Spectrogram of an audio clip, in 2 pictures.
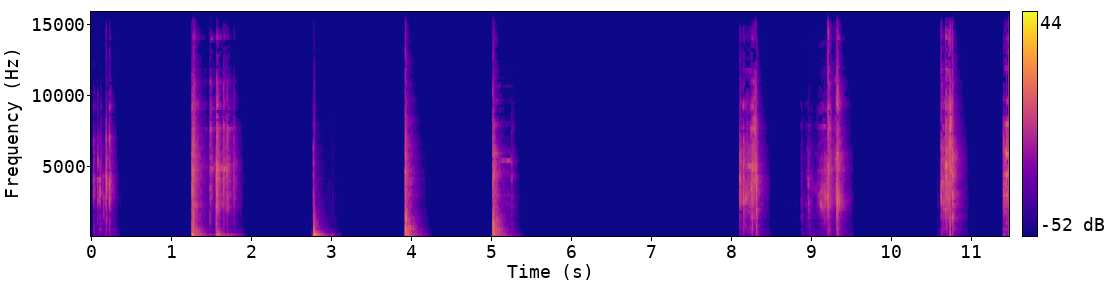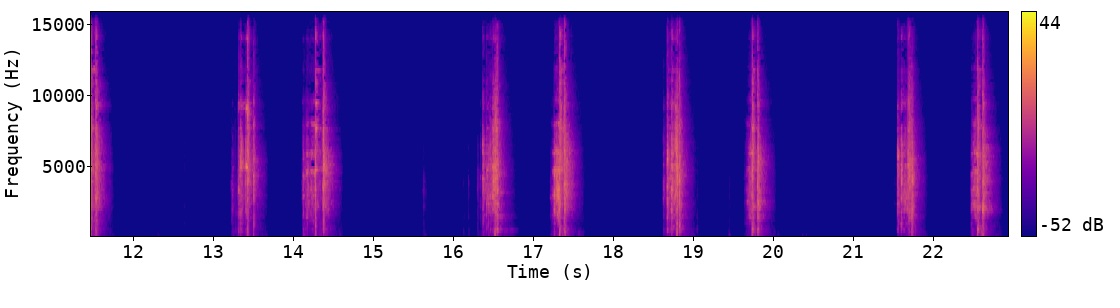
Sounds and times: Hitting wood with the baton 0:01.3 - 0:01.8
Hitting a pillow with the baton 0:02.8 - 0:03.2
Hitting wood with the baton 0:02.8 - 0:03.2
Hitting a pillow with the baton 0:04.0 - 0:04.3
Hitting wood with the baton 0:04.0 - 0:04.3
Hitting wood with the baton 0:05.0 - 0:05.4
expanding the baton and closing the baton 0:18.6 - 0:19.0
expanding the baton and closing the baton 0:19.7 - 0:20.1
expanding the baton and closing the baton 0:21.6 - 0:22.9

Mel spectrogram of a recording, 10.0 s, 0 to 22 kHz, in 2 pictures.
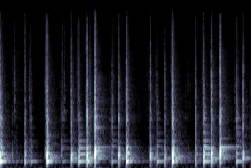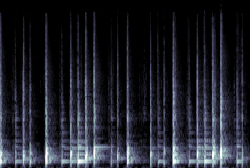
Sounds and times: bongo playing 0:00.0 - 0:10.0

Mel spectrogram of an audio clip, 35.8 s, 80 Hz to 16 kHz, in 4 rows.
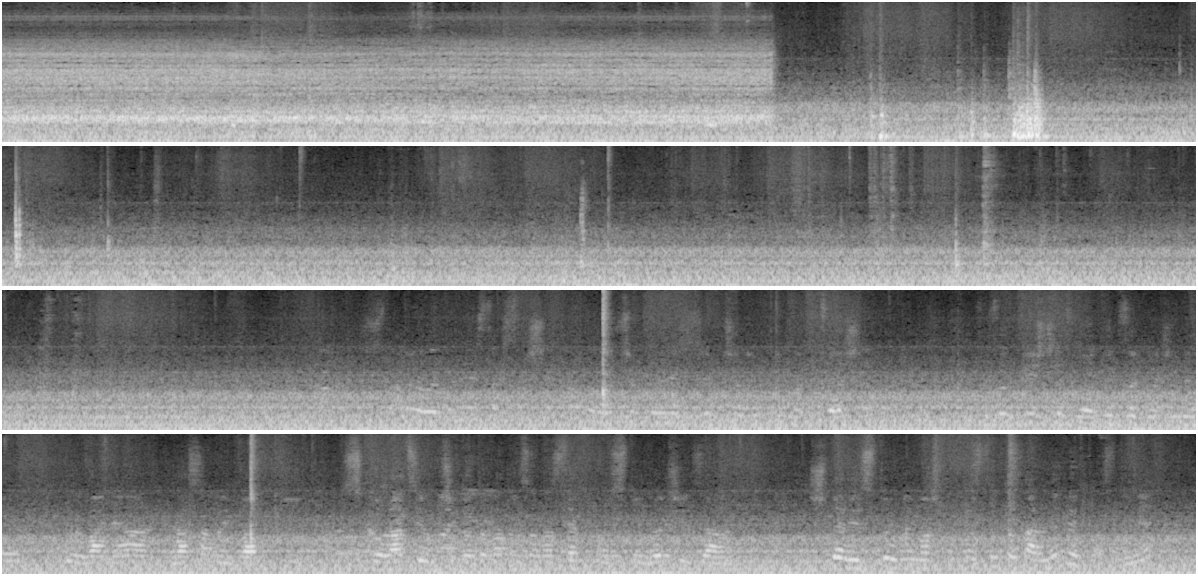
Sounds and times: radio 0:00.0 - 0:05.8
boat 0:00.0 - 0:35.8
conversations 0:19.8 - 0:35.7

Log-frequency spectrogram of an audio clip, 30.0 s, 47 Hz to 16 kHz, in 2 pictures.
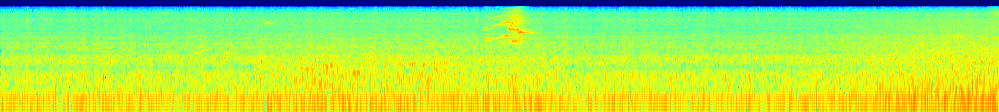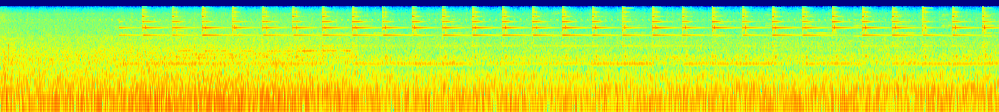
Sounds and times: water features 0:00.0 - 0:29.9
zoo train moving through the zoo 0:00.0 - 0:29.9
bugs chirping 0:16.7 - 0:29.9

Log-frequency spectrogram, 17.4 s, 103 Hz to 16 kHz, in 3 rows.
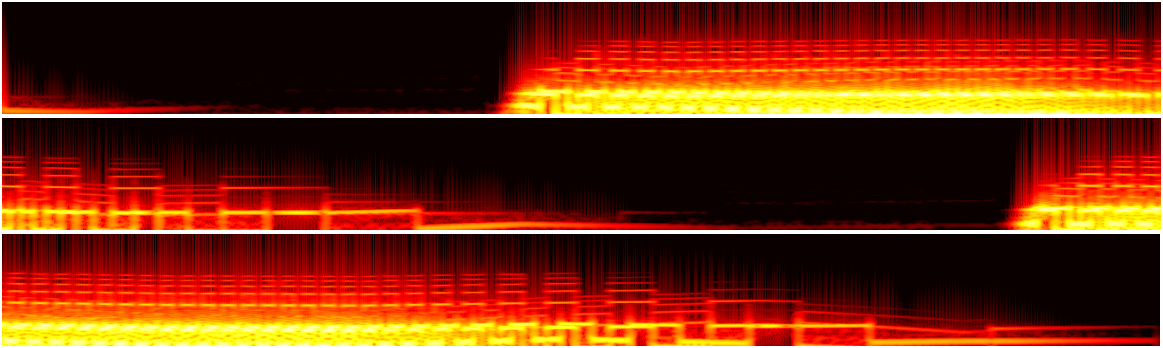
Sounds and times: Synthesizer 0:02.6 - 0:08.2
Synthesizer 0:10.9 - 0:16.6

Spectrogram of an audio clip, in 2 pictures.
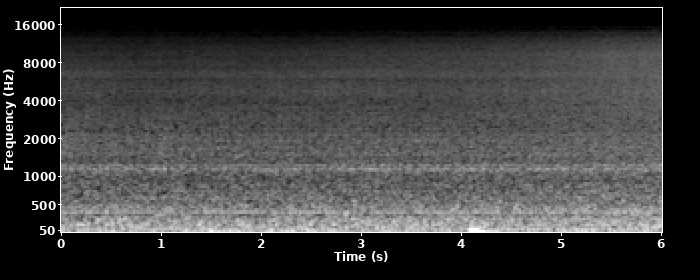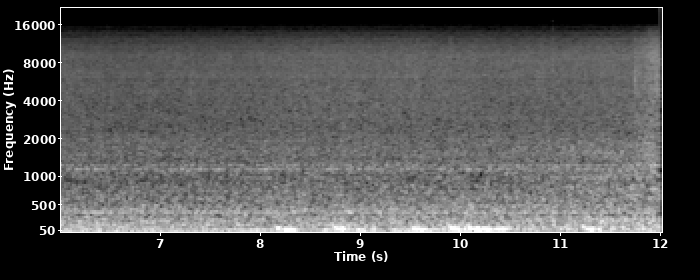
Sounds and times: music 0:08.0 - 0:12.0

